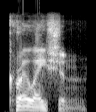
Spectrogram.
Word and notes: Croatian: British English

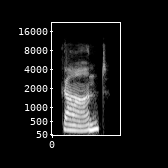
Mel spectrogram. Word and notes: conte: Indian

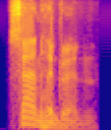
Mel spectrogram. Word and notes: Sanhedrin: British English

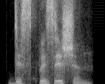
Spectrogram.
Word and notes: Disquisition: Indian

